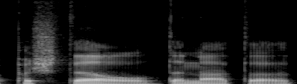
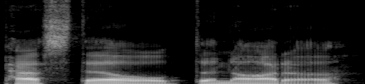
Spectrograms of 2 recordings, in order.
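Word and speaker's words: pastel de nata: mine I understand he's not Portuguese so the pronunciation would be wrong so you would say or uh pashtel thanata depending on the the spelling of piste or pashtel but yeah it's not pastel de nada it's but again he's not Portuguese so it's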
